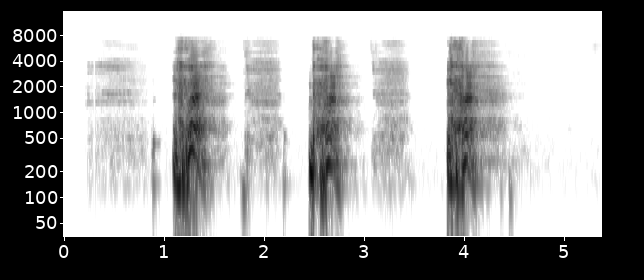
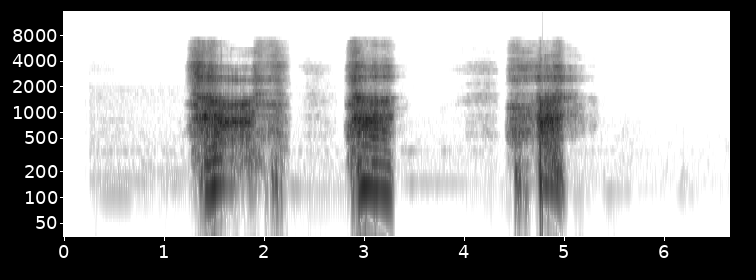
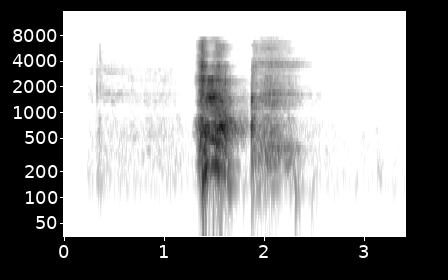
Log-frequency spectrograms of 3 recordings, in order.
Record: three_cough_length: 5.4 s
three_cough_amplitude: 28316
three_cough_signal_mean_std_ratio: 0.36
exhalation_length: 6.7 s
exhalation_amplitude: 32767
exhalation_signal_mean_std_ratio: 0.42
cough_length: 3.4 s
cough_amplitude: 28009
cough_signal_mean_std_ratio: 0.29
survey_phase: alpha (2021-03-01 to 2021-08-12)
age: 45-64
gender: Male
wearing_mask: 'No'
symptom_cough_any: true
smoker_status: Ex-smoker
respiratory_condition_asthma: false
respiratory_condition_other: false
recruitment_source: Test and Trace
submission_delay: 2 days
covid_test_result: Positive
covid_test_method: RT-qPCR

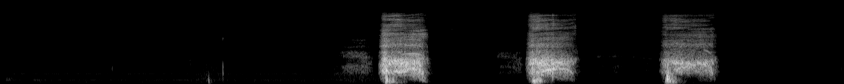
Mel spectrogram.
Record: exhalation_length: 8.4 s
exhalation_amplitude: 32276
exhalation_signal_mean_std_ratio: 0.31
survey_phase: beta (2021-08-13 to 2022-03-07)
age: 45-64
gender: Male
wearing_mask: 'No'
symptom_none: true
symptom_onset: 12 days
smoker_status: Ex-smoker
respiratory_condition_asthma: true
respiratory_condition_other: false
recruitment_source: REACT
submission_delay: 4 days
covid_test_result: Negative
covid_test_method: RT-qPCR
influenza_a_test_result: Negative
influenza_b_test_result: Negative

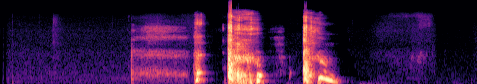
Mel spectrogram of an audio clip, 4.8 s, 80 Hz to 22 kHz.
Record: cough_length: 4.8 s
cough_amplitude: 32768
cough_signal_mean_std_ratio: 0.28
survey_phase: beta (2021-08-13 to 2022-03-07)
age: 45-64
gender: Female
wearing_mask: 'No'
symptom_none: true
symptom_onset: 11 days
smoker_status: Never smoked
respiratory_condition_asthma: false
respiratory_condition_other: false
recruitment_source: REACT
submission_delay: 1 day
covid_test_result: Negative
covid_test_method: RT-qPCR
influenza_a_test_result: Negative
influenza_b_test_result: Negative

